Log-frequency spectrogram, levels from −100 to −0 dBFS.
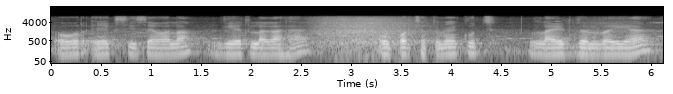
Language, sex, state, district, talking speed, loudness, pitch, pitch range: Hindi, male, Uttar Pradesh, Saharanpur, 145 wpm, -21 LUFS, 115 Hz, 115-120 Hz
